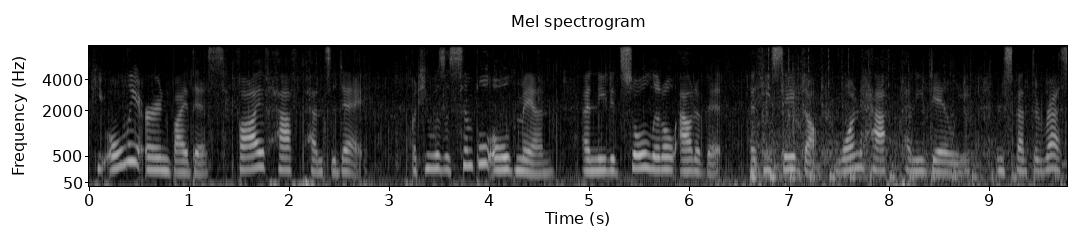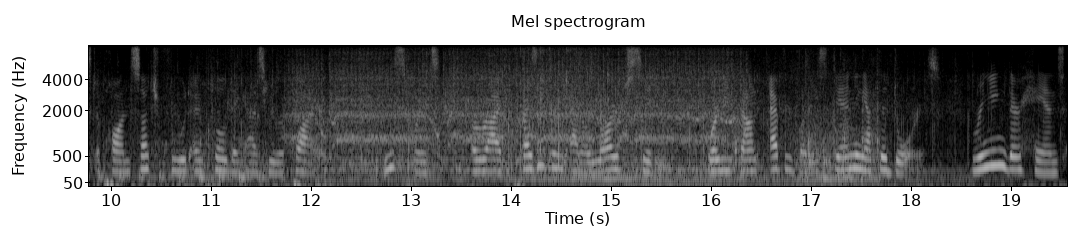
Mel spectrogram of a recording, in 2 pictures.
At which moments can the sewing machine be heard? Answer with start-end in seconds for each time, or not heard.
6.6-17.8.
